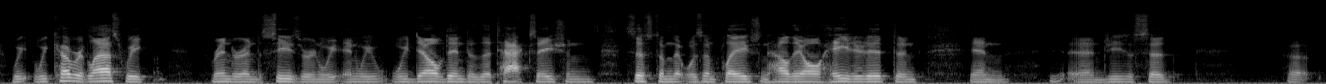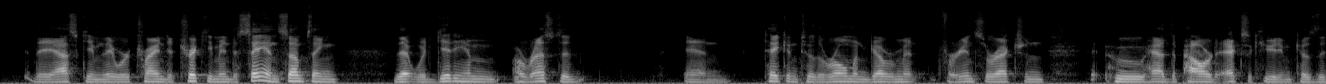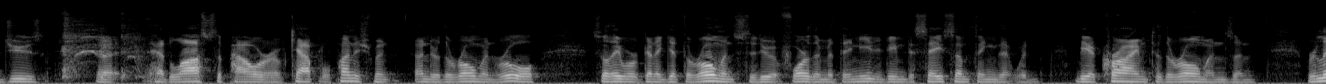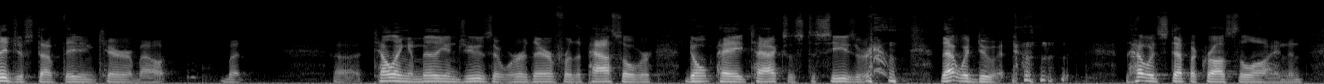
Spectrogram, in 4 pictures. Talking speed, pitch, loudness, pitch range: 165 wpm, 125 Hz, -25 LUFS, 115-130 Hz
